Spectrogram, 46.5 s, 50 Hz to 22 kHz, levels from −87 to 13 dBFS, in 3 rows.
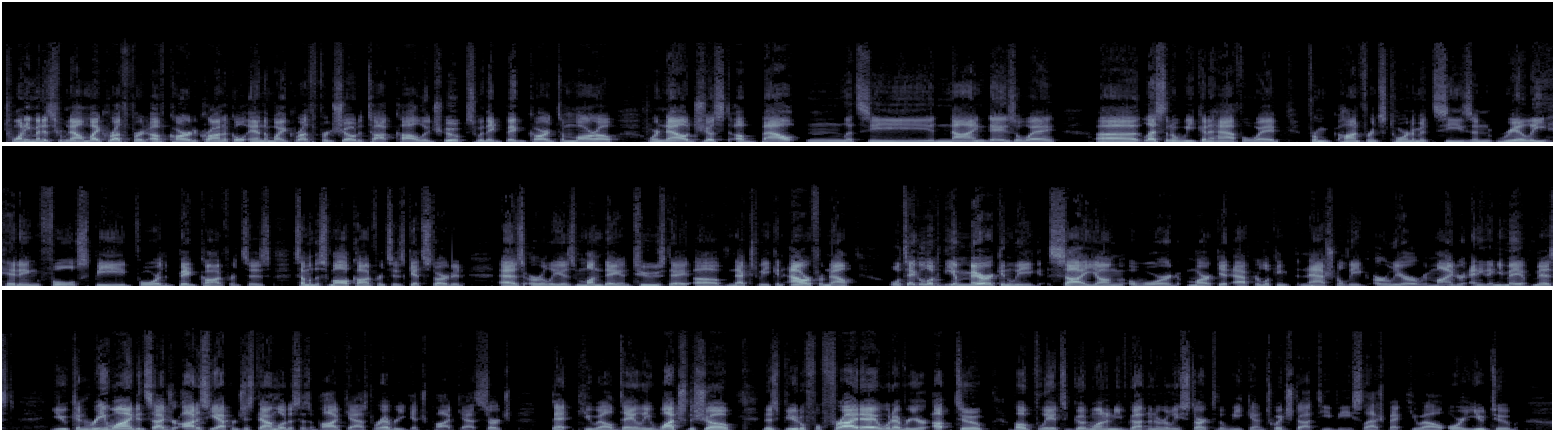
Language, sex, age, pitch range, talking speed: English, male, 30-49, 105-150 Hz, 195 wpm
